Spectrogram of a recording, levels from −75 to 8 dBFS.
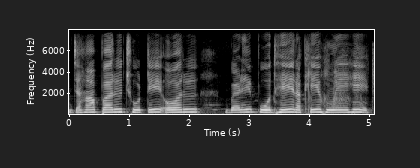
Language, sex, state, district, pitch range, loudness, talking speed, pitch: Hindi, female, Madhya Pradesh, Bhopal, 205-230 Hz, -11 LUFS, 105 wpm, 220 Hz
